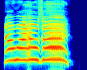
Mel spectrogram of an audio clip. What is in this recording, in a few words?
Cartoon Voice No Way Jose Goofy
